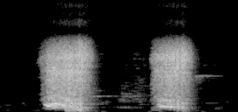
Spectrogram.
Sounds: Sniff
